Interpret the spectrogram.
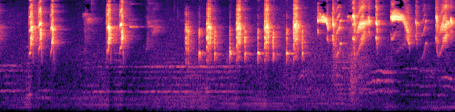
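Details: Long-tailed shrike singing continuously, full of varied fill-in phrases, meant to stir shrikes into excited song: sharp, clipped harsh notes in uneven groups, building to a tumbling series of high squeals and buzzy rasps near the end.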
